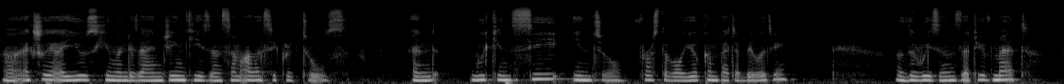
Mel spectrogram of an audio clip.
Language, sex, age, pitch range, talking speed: English, female, 30-49, 185-205 Hz, 160 wpm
